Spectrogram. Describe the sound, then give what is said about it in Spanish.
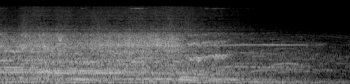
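Race car engines start and roar at full throttle as the drivers floor the accelerator: a dense howling wall of revving with a squealing edge, loud at first, then easing slightly as it fades toward the end. “Se encienden los motores. Daniel Cortés y Manuel Matamoros aprietan el acelerador a fondo.”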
